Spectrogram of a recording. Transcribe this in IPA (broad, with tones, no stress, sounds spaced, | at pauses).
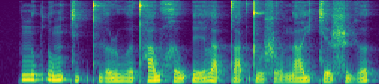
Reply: n u˦˥ k̚ ɗ o˧˥ m c i˨˩ p̚ t̪ʰ ɨ˨˩˨ ə̯ ɹ u˨˩ ə̯ t̪ʰ a˧˥ w x ə˨˩˦ w ʔ e˨˩˦ l a˨˩ t̚ t̪ a˨˩ k̚ t̪ u˨˩˨ ʂ o˨˩˨ n a˧˥ j c e˨˩ ʂ i˨˩˦ ə̯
